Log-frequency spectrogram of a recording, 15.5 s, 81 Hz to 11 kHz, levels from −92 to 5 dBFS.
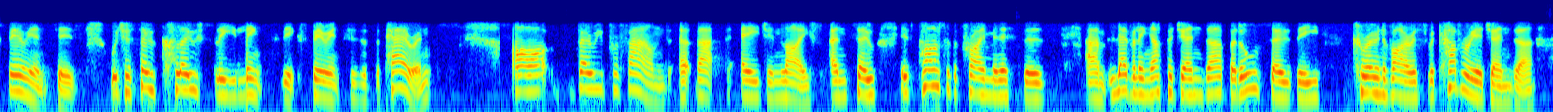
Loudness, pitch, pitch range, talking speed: -24 LUFS, 180 Hz, 155-215 Hz, 145 wpm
